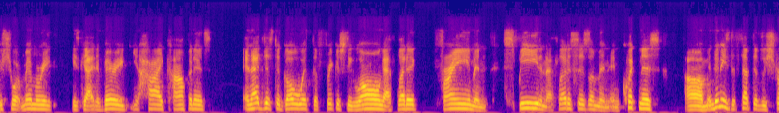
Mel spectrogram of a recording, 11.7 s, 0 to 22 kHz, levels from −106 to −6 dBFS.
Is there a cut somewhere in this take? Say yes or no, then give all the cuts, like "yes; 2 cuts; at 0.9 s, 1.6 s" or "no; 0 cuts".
no; 0 cuts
